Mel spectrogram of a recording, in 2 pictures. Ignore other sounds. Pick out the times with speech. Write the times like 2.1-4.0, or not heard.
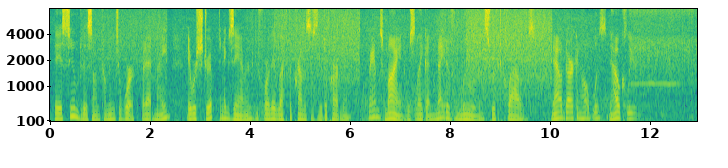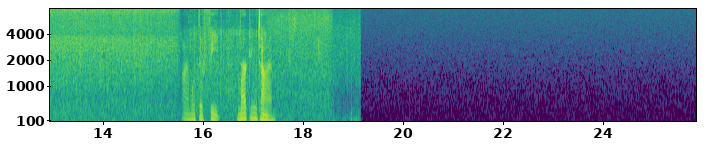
0.1-11.8, 15.6-17.4.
